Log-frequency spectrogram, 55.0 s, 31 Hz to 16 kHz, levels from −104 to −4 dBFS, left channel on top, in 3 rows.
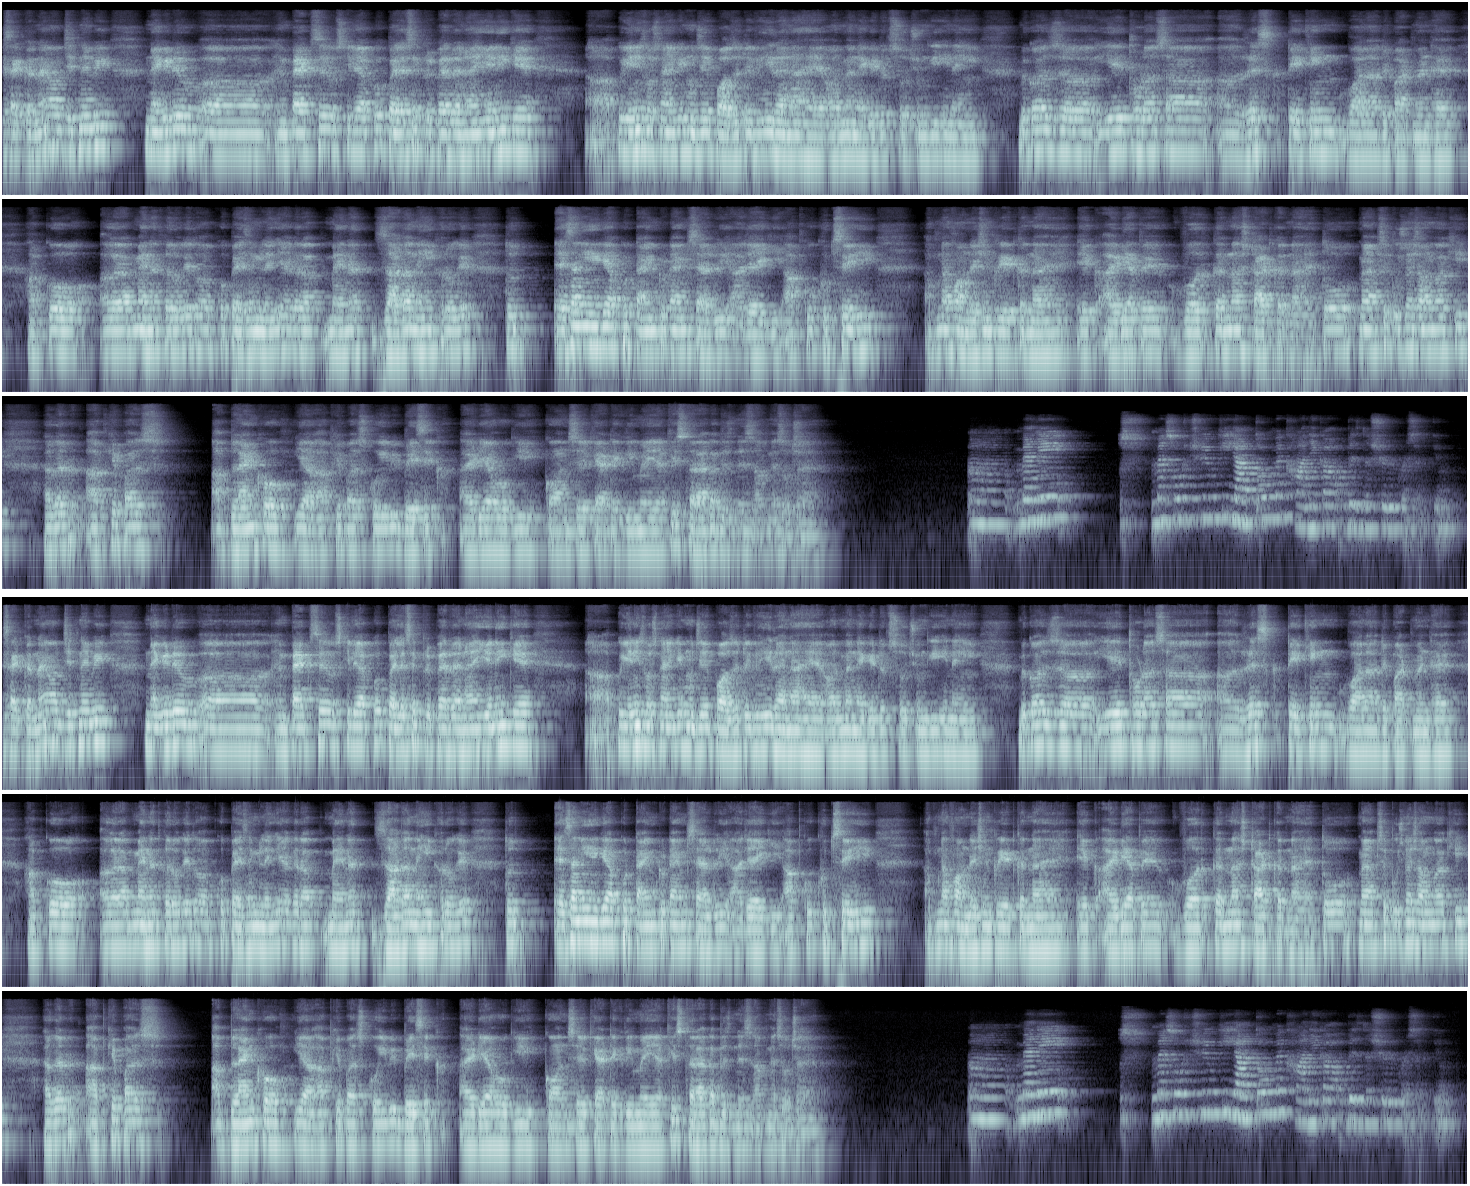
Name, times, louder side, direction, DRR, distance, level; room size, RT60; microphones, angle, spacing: voice 1, 0.0-15.8 16.1-24.8 25.2-38.6 39.3-46.8, right 2 dB, 40° right, 2 dB, 0.3 m, -23 dB
voice 2, 48.7-50.0 50.6-54.8, right 1 dB, 45° left, -6 dB, 1.2 m, -34 dB
3.4 x 2.2 x 3.3 m, 0.80 s
head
